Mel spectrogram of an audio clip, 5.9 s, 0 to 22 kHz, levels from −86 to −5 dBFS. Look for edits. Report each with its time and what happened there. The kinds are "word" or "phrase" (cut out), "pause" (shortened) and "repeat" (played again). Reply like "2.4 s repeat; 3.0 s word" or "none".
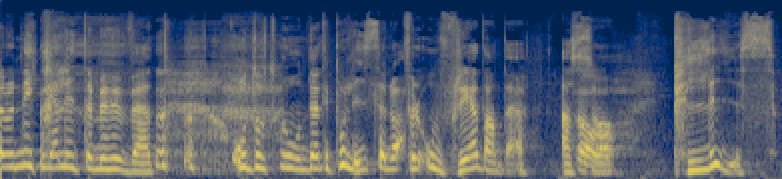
2.1 s word; 2.4 s word; 3.0 s word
